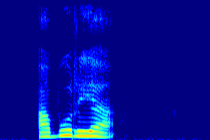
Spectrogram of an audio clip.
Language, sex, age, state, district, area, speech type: Santali, female, 18-30, West Bengal, Paschim Bardhaman, urban, spontaneous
